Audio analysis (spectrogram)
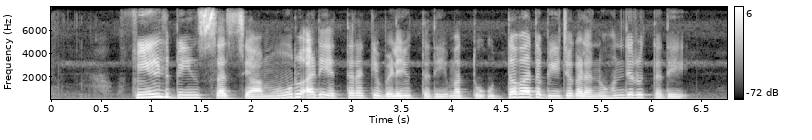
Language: Kannada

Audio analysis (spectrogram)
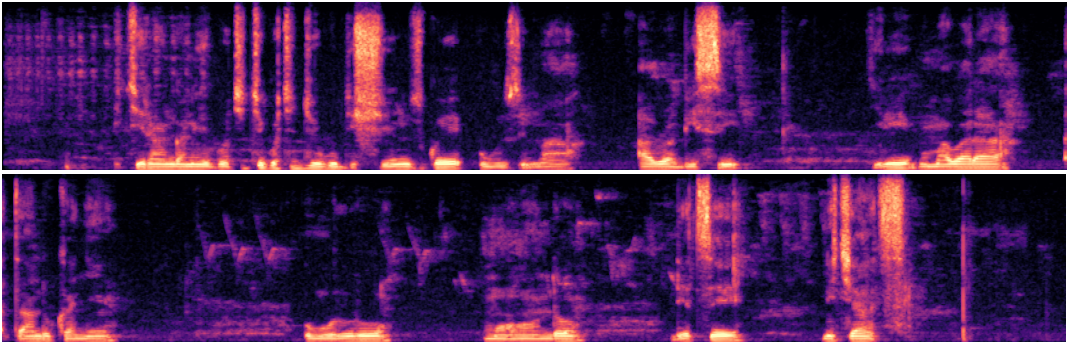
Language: Kinyarwanda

